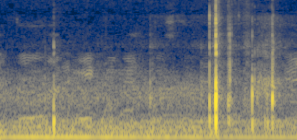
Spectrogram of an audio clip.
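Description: A cricket bat striking a tennis ball: one sharp, loud crack about one and a half seconds in, followed by a fainter knock.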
